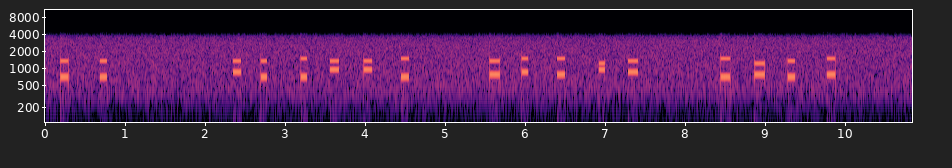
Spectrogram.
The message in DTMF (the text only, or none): 22 823003 596*8 3426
